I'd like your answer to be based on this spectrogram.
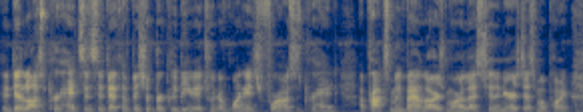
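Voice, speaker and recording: An actor as a wretched servant in an absurdist stage play, delivering a broken pseudo-scholarly tirade. The voice sits at a medium-to-high speaking pitch for theatre, declamatory and unstable. Phrases stammer and repeat, swinging between murmur and cry. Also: expressive, moderate pace, a bit bright, lightly acted. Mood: muttering, rambling.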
